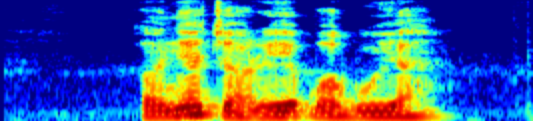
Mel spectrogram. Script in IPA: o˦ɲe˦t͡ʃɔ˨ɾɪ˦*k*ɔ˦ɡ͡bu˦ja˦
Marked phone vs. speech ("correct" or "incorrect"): incorrect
